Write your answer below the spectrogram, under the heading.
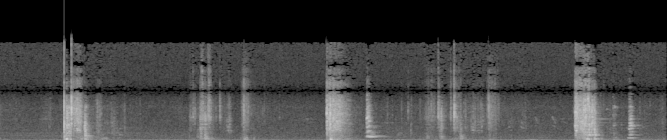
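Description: Clay gravel being shoveled from a cart onto bare soil: three loud, short crunching shovel strokes about three seconds apart, with fainter knocks in between.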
